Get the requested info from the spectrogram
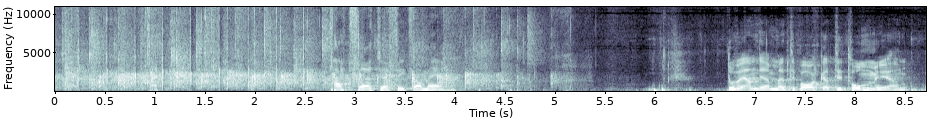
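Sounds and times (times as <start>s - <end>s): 
audience applause: 0.0s - 5.3s
speech: 2.8s - 4.2s, 6.8s - 8.6s.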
